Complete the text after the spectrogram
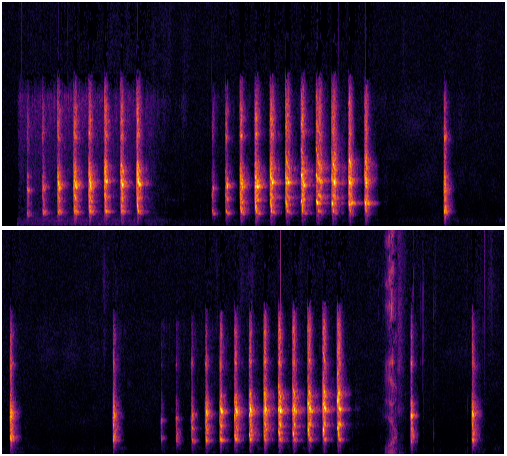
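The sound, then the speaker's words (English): Turkey calls played on a yelper and a trumpet call, heard over a cell phone: three quick, rhythmic runs of raspy, high yelps, each about a dozen notes, separated by a few lone, spaced-out single yelps. “if you got a call, a yelper handy, a trumpet call handy, I don't know how it's going to sound up next to the phone, but yeah, you may have to step back away from it or whatever, but man, give us a little medley of sounds here on what you got.”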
